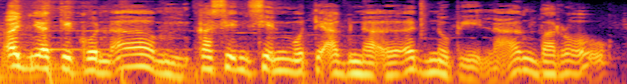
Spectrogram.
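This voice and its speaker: A woman playing a jolly, joking landlady with a husky voice in an Ilocano radio drama. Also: sits low, lively intonation, takes it slowly, music in the background. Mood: jovial.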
